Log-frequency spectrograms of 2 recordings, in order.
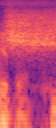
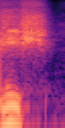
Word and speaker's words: niche: You say it differently. Niche. Niche. So it's pronounced. I always say niche, and then people say, no, it's niche. All right. So you can't win.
